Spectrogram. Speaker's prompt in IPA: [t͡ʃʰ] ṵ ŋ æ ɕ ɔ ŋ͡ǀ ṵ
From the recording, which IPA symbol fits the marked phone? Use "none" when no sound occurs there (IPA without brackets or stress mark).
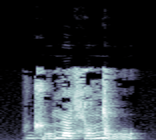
d͡ʒ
